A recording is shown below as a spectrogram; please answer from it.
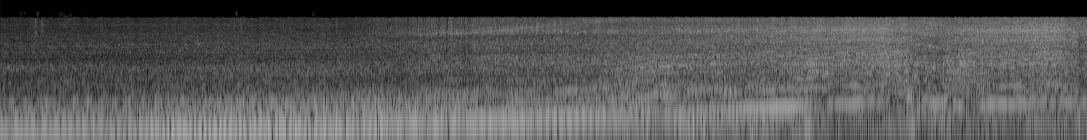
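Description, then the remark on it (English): A powerful sports car engine from a Leno clip revs hard, its pitch climbing steadily as it accelerates, with a brief dip near the end as it shifts gear before pulling again. “We can cleanse your palate by hearing what that car sounds like.”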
